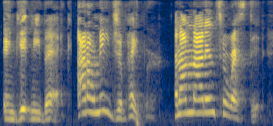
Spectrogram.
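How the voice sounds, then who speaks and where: A woman's voice: a little high, very animated, normal speed, bright, forceful tone, full character voice. A woman voicing a fed-up, fearless older American grandmother in a storybook tale, with sassy, blunt, emphatic talk. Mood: fed up, firm.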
